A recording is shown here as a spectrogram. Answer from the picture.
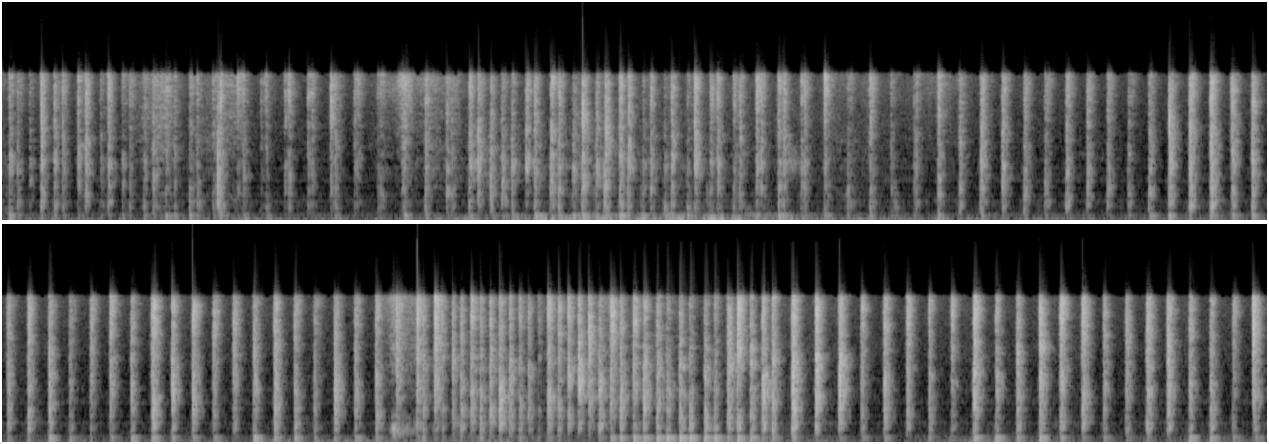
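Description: Rapid, even percussive tapping with the hands on a seated person's head (tapotement massage), about five short taps a second, growing louder for a while about a quarter of the way in and again a little past two-thirds.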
